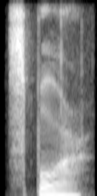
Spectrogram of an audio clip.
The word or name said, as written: spore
